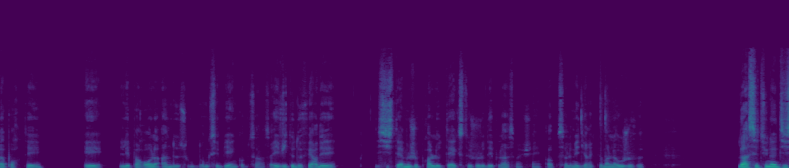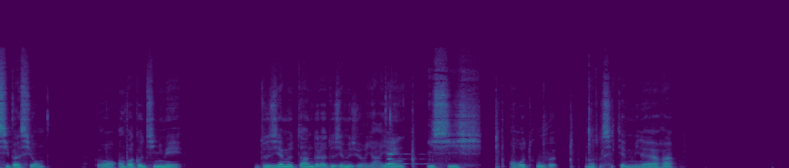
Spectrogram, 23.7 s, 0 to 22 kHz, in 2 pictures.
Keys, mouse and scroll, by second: 5.5-8.8 drag, 9.0 click, 12.0 click, 17.6 click, 19.2 ctrl+l, 20.4 b, 22.4 Right, 23.4 Right.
